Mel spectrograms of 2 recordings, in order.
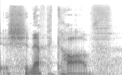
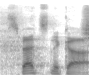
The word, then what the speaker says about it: Svechnikov: Another exciting rookie from the 2018 class would be Andrei Shenetkov. I believe I said that right. Right wing on the... Shenetkov. Right wing on the 18th. – Svechnikov.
